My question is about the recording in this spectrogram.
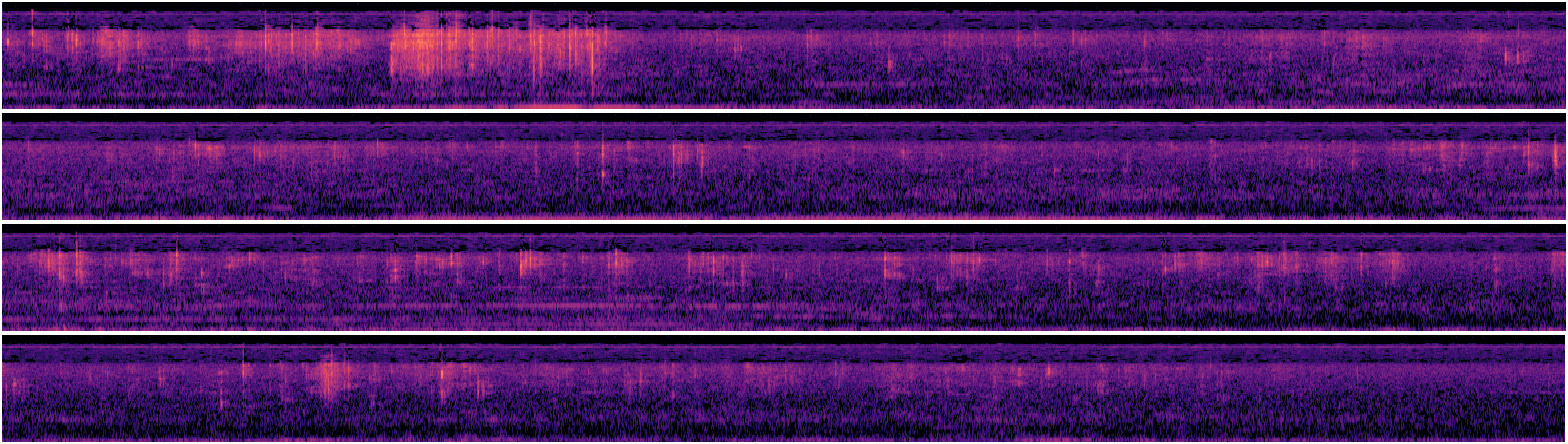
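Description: A small dog chewing and crunching a fish, with scattered wet clicks and crunches throughout. A low rumble runs in the background.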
